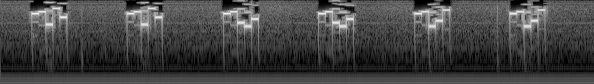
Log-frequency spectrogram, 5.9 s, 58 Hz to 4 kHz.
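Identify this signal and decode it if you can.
Five-tone selective call (ZVEI), heard as quick runs of five tones, tones of about 70 ms. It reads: 89226 89226 89315 89315 89140 89140
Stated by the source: ZVEI five-tone selective call 89350 received by SDR.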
